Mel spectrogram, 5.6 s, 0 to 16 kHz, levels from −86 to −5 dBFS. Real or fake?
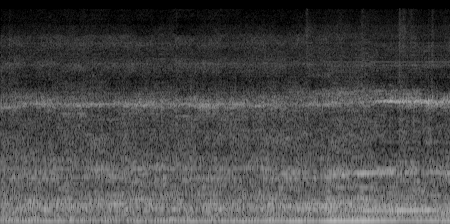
fake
